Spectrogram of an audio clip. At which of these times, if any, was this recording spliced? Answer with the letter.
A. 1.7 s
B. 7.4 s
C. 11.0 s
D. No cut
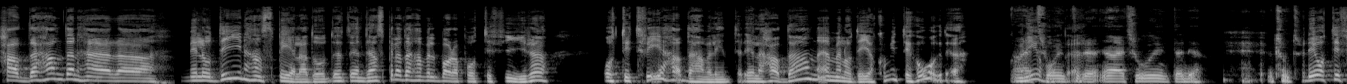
A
